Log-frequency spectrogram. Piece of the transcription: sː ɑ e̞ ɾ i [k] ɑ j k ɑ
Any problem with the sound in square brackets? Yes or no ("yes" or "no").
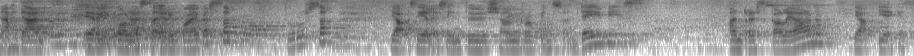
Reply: yes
